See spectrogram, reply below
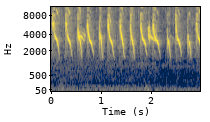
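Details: Bar-winged prinias, male and female, calling in response: an even, rapid series of sharp downslurred chirps, about five every second, steady and loud throughout.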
